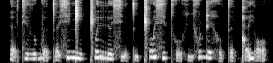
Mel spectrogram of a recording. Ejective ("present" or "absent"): present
